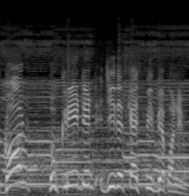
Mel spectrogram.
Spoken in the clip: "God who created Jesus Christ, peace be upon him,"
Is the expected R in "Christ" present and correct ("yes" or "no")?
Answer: no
